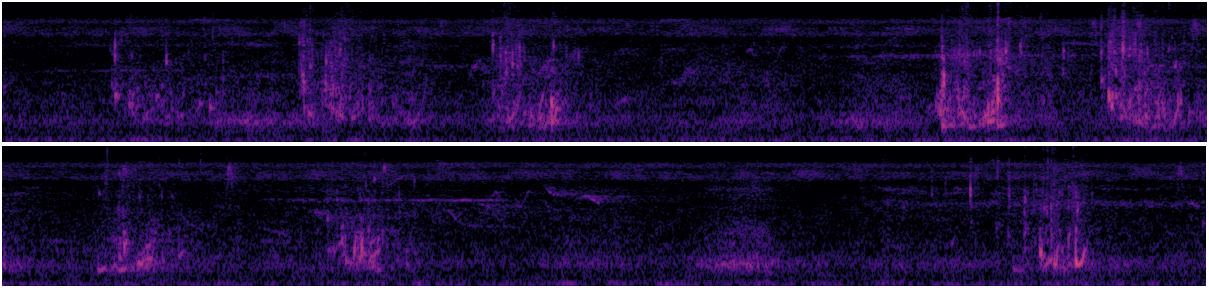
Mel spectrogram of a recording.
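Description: Faint, irregular water splashing and dripping, a short splash every second or so, as a gill net is hauled by hand out of river water by someone wading in it.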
